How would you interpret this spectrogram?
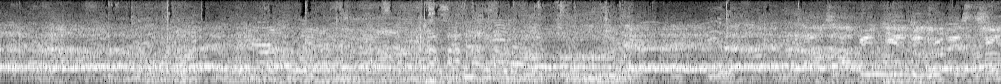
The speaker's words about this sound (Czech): a já k tomu můžu pustit tady takovou ukázku, nevím, jestli to bude úplně patrné, ale tohle je popěvek fanoušků, kteří oslavovali Luďka Zelenku. A jako říkám, není to úplně tak zřetelné, ale mohli bychom z toho něco možná rozumět.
